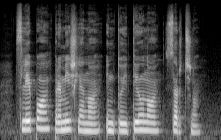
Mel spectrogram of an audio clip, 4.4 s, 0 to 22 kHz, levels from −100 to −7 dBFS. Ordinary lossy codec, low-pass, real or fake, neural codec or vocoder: none; 19.8 kHz; real; none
